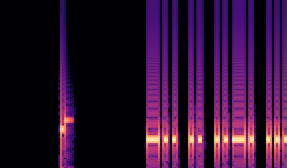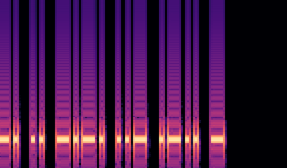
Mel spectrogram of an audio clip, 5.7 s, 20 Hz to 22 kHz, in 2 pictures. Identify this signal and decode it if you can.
Morse code, heard as a keyed tone, about 28 wpm, 700 Hz. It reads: DIFFICULT
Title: Sets of 4 Words - New Word Drill - 28wpm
